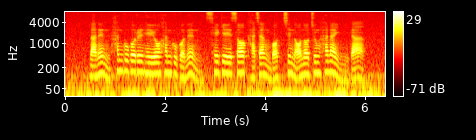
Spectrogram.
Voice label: korean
